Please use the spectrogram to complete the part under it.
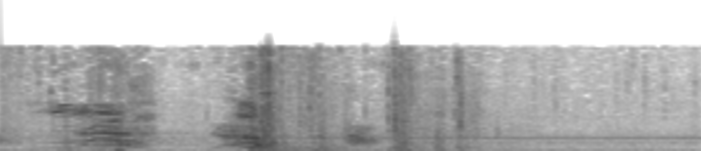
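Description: Heavy blows thud during a scuffle.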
